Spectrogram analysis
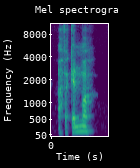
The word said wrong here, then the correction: Akinfenwa: Adi Akinfenwa.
